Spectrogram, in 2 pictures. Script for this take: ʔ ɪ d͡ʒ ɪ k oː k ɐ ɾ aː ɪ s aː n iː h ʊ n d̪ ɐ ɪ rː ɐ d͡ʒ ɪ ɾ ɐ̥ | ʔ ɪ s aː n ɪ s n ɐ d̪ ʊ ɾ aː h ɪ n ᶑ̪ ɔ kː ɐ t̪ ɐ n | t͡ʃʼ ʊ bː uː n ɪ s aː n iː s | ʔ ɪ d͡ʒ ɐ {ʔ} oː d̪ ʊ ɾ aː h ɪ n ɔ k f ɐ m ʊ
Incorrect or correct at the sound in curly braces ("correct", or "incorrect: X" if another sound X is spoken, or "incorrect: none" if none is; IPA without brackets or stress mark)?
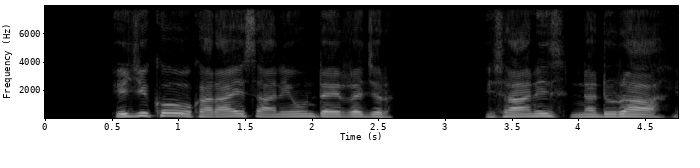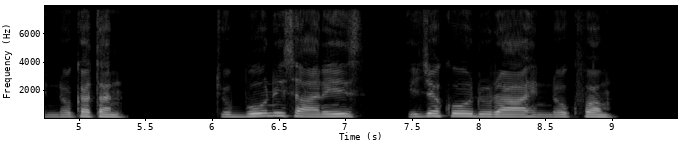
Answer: incorrect: k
